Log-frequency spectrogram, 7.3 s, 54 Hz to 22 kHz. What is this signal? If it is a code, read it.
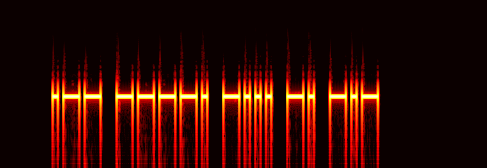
Morse code, heard as a keyed tone, about 15 wpm, 700 Hz. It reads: W9BNK
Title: USA Call Signs - 5 Characters - Repeated 2x - 15wpm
